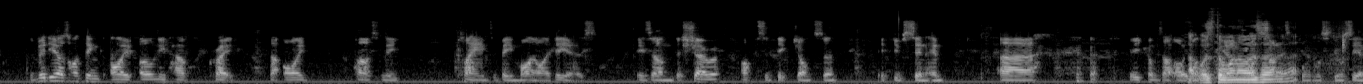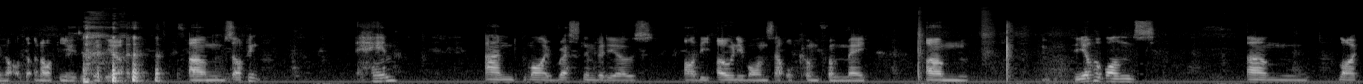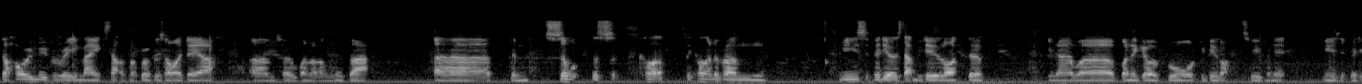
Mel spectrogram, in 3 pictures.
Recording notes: We recorded this episode during the midst of the COVID-19 UK lockdown which meant we were unable to meet in a studio. Please excuse any audio/visual issues we have in this pod.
